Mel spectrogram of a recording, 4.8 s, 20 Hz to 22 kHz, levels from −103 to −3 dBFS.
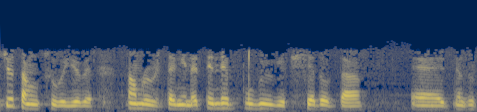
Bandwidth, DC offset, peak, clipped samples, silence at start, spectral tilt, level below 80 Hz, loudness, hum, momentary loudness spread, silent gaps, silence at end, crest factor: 3.8 kHz; under 0.1%; -6 dBFS; under 0.1%; 0 s; -4.5 dB/octave; -68 dBFS; -25 LUFS; none; 5 LU; none; 0 s; 20 dB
